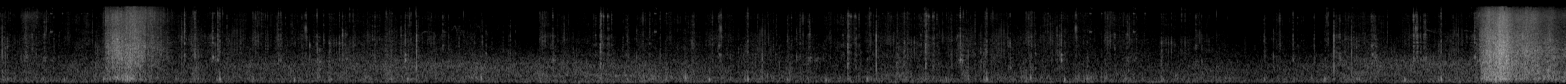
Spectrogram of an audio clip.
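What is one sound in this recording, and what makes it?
Leafy bushes rustle loudly as someone pushes through them.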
